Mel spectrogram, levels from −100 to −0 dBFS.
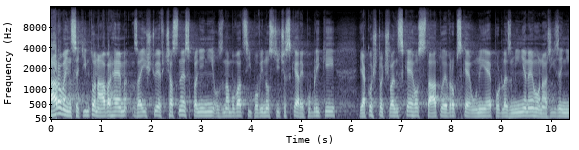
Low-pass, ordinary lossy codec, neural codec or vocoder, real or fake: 14.4 kHz; Opus, 64 kbps; none; real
